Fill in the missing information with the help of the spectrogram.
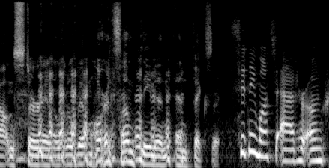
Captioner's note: both laughing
